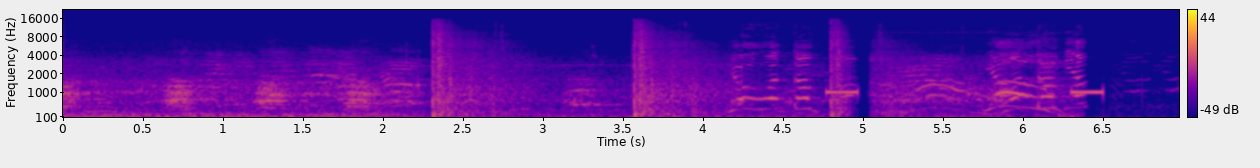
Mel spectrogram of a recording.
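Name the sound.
police dog barking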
